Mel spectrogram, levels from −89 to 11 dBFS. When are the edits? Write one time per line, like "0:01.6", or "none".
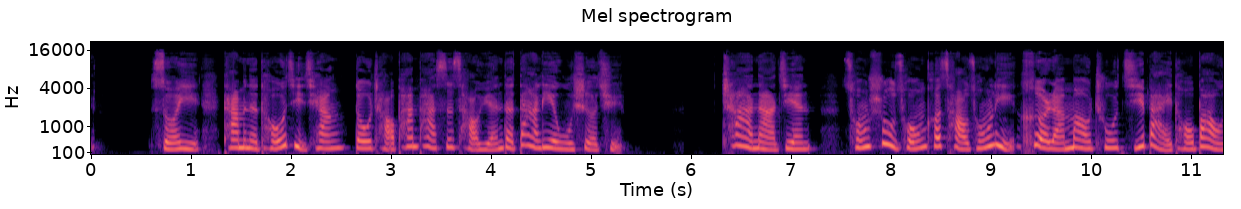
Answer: none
